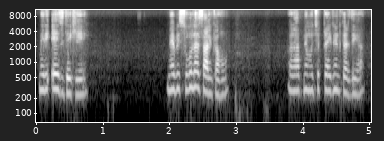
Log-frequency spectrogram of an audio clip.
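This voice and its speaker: A desperate, hurt teenage boy, played by a woman narrator pleads and asks pained questions. He sits a little high in pitch and talks in a plain spoken storybook retelling. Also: fairly even intonation, fairly quick, no echo, natural voice. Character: tearful sixteen-year-old boy, desperate and hurt.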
